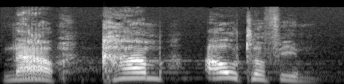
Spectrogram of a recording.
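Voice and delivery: firm order, no pleading; stern, deliberate dismissal; commanding. Retold or imitated. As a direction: command it out with authority. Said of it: "Jesus does not beg the devil".

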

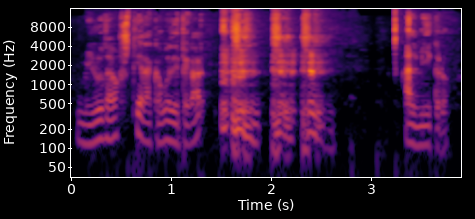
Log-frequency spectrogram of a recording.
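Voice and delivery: ordinary delivery

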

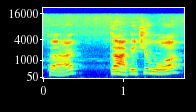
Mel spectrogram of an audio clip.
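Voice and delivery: ordinary delivery

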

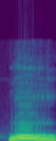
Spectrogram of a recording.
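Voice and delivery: calling out. A narrator's reading. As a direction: call the horse to a stop. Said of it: "Ruth called to her baby bay gelding".

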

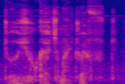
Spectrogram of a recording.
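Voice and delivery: very low, hushed whisper; creepy whisper. Pretend. Streamer teasing viewers in a low whisper. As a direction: whisper it like an innuendo.

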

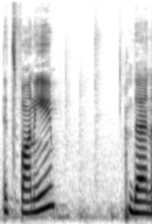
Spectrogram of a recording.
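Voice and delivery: ordinary talk

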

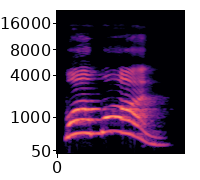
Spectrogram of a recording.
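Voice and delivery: high, loud barking "Wan, wan!"; loud dog bark. A narrator's reading. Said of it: "Hachiko barked loudly".

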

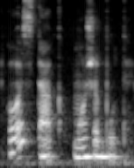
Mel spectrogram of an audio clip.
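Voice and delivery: ordinary delivery

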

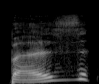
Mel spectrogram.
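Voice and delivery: ordinary delivery

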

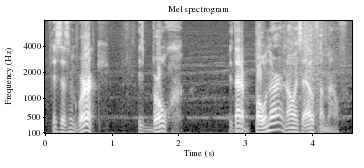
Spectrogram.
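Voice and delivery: ordinary talk, nothing marked

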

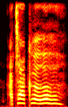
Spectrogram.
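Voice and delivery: loud high yell; battle cry. Real, not acted. Player rushing forward in the game, battle cry. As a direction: shout it like charging into battle.

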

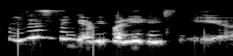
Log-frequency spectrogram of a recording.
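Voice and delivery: high tearful whine, rising at the end; crying. Real, not acted. Vlogger feeling hated by viewers, high tearful whine. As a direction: wail it upward through tears. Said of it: "I don't know why I'm crying".

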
